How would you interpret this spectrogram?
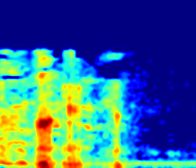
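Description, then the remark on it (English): A person imitates a pig snorting, producing a few rough, grunting snorts in quick succession, moderately loud, then trailing off into quiet. “But you ever heard of a pig snorting?”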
